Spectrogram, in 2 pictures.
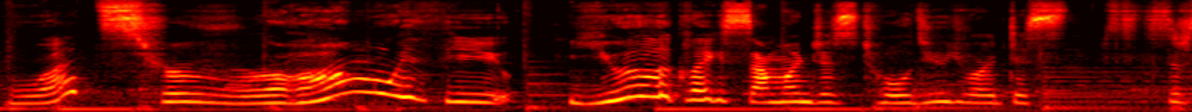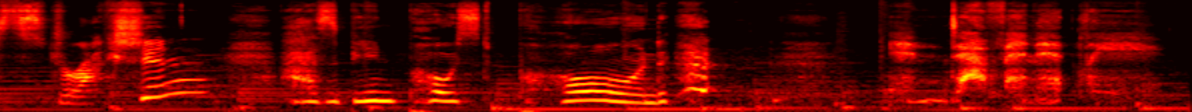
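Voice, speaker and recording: An actress playing a brash, tipsy barfly in an audio drama, with languid, drawn-out delivery. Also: female voice, a little high, animated, a bit bright, faint music behind. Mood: tipsy, breezy.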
